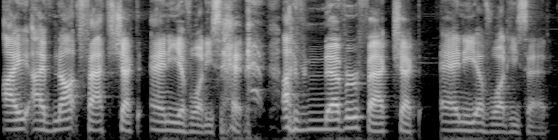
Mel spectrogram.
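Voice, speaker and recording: A man's voice: medium pitch, normal speed, sharp tone, clean tone. A young man giving casual reaction commentary as a streamer, informal and exclaiming as he thinks aloud.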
